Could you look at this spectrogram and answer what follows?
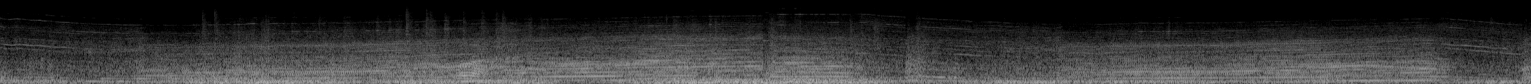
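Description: A car engine in the Assetto Corsa EVO driving game revs and pulls through gears, a loud sustained drone rising and falling with shifts over about fifteen seconds.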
